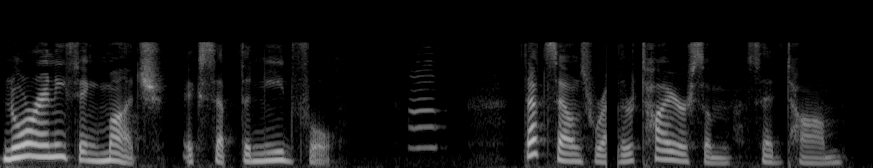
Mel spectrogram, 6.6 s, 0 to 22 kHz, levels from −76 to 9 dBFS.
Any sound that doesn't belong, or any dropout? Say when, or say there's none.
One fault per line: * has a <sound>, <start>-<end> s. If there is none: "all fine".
* has a laugh, 3.1-3.4 s
* has a dropout, 4.6-4.6 s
